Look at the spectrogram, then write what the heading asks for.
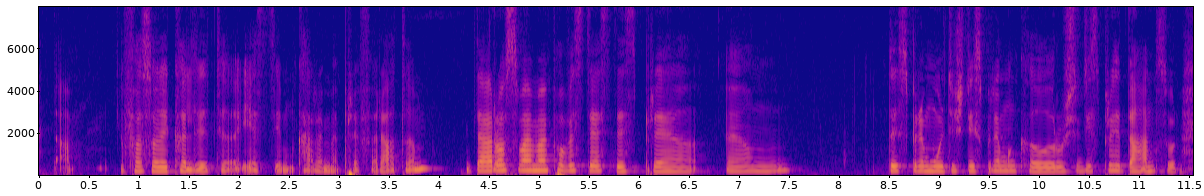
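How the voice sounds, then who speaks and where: A woman's fairly slow speech with a slight Moldovan accent and long, frequent pauses. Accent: slight Moldovan-sounding Romanian. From Germany. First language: German (speaking Romanian). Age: 20s. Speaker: podcast host, student. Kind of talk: casual monologue.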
